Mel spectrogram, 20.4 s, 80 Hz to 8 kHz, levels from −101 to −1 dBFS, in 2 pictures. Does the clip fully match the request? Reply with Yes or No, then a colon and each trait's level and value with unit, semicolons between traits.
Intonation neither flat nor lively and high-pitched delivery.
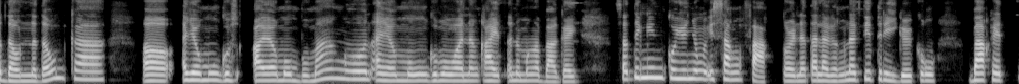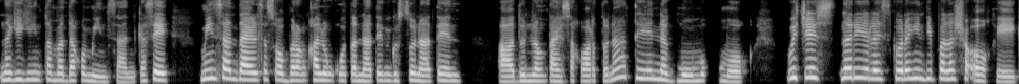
Yes: average, 4.0 semitones; high, 225 Hz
